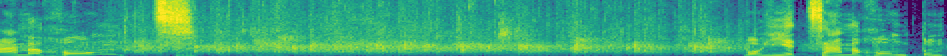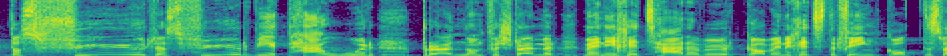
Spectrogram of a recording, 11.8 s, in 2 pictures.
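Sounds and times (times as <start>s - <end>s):
speech: 0.0s - 1.6s, 4.6s - 11.8s
audience applause: 0.0s - 5.1s.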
